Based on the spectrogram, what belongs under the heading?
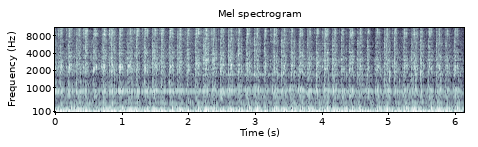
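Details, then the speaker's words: V8 truck after cam swap, HP Tuners idle tuning, in gear commanding 600 rpm with lowered base running airflow: deep, slow, lumpy idle, barely running; idle too low, so about 50 rpm to be added back. "that sounds too slow play it's barely barely running at that so I think I'm gonna add some of that idle back in"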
